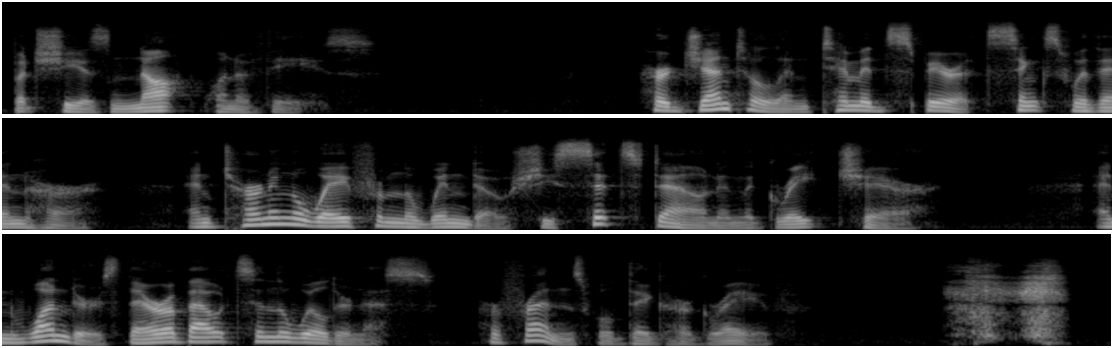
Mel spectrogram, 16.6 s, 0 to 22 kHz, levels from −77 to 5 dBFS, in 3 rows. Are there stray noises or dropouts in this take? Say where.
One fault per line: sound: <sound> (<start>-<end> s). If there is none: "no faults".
sound: sniff (15.8-16.5 s)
